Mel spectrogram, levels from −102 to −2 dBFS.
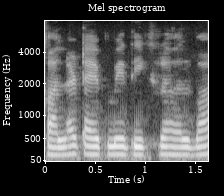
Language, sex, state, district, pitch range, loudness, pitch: Bhojpuri, female, Uttar Pradesh, Ghazipur, 165-170 Hz, -15 LUFS, 165 Hz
